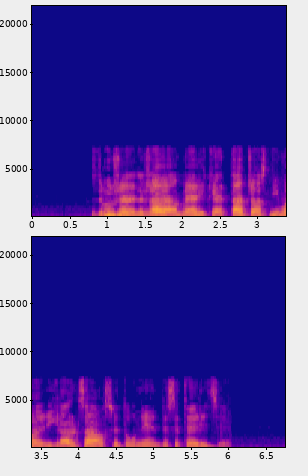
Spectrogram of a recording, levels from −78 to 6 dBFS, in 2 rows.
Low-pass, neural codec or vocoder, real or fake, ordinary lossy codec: 7.2 kHz; none; real; none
